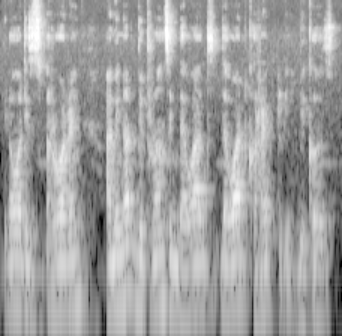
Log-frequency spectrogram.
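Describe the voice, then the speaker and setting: A young Kenyan man, for whom English is a second language, speaks with a Kenyan accent in a medium-pitched, fairly even, brisk and slightly mellow voice. He's a vlogger explaining things in a chatty, casual educational style, often checking in with "okay? yeah". The recording has a roomy echo and faint background hiss.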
